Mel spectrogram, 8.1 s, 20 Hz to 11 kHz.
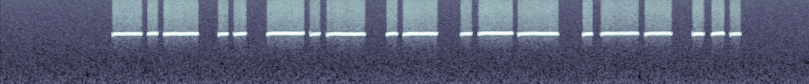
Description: Morse code (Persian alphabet), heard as a whistle, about 14 wpm. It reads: کیکاووس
